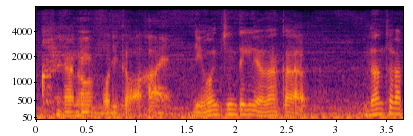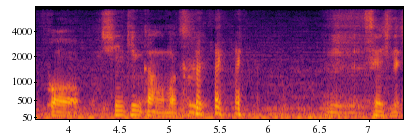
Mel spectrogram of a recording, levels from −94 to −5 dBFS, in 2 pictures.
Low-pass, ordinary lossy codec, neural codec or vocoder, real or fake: 7.2 kHz; AAC, 48 kbps; codec, 44.1 kHz, 2.6 kbps, SNAC; fake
